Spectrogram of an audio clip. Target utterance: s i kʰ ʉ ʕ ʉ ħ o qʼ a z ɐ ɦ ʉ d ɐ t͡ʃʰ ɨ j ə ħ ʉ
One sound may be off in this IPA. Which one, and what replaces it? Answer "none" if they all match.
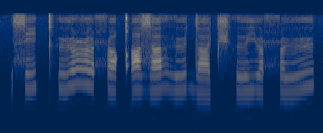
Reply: ə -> ʉ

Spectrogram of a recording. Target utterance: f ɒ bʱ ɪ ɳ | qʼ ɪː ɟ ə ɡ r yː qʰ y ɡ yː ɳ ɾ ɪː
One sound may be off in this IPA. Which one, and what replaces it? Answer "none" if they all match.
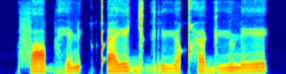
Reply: none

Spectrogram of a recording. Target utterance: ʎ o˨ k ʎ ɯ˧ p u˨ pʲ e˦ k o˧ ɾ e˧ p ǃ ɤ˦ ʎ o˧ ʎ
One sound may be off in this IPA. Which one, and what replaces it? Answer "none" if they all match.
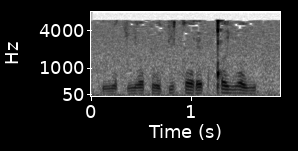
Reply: ɯ˧ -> ɤ˧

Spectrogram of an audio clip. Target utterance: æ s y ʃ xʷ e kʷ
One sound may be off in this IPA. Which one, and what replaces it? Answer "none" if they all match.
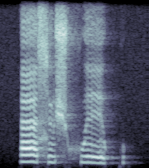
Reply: none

